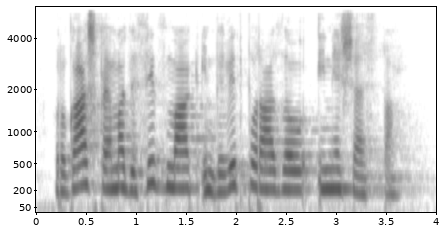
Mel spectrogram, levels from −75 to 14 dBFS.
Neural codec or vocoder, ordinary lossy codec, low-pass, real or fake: codec, 44.1 kHz, 7.8 kbps, Pupu-Codec; none; 5.4 kHz; fake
